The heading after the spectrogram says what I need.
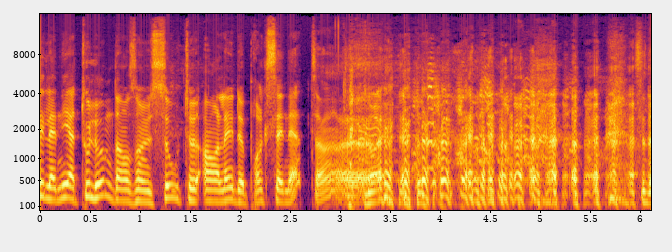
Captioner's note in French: rires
